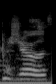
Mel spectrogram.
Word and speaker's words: Peugeot: I just today learned that Peugeots are pronounced Peugeot, so I'm still in shock.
